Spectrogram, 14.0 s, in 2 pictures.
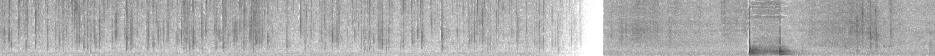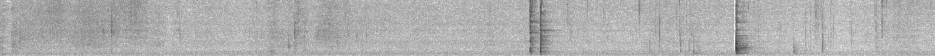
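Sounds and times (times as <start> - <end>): rice crackling in a pot: 0.0 - 10.0.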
